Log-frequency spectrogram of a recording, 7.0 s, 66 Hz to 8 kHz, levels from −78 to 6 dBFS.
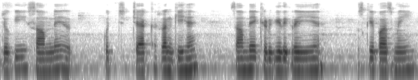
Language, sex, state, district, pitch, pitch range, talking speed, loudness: Hindi, male, Uttar Pradesh, Shamli, 125 Hz, 120-135 Hz, 165 wpm, -21 LUFS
